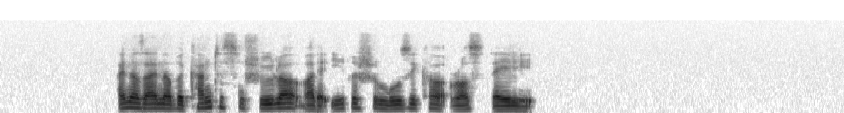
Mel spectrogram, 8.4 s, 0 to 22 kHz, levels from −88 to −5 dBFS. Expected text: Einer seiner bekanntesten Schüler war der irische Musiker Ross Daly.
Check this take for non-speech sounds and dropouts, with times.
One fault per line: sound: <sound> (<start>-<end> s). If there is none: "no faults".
no faults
